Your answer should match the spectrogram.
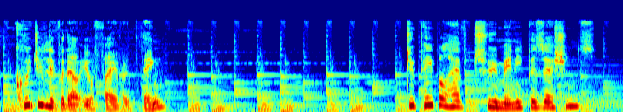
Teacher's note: did you notice the pitch of his voice rise at the end of the questions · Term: Rising interation patterns, Rising intonation patterns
